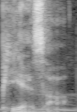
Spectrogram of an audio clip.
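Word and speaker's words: paiza: To utilize the Yam, a messenger needed an paisa, pronounced pieza, a standardized official passport or tablet, often made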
